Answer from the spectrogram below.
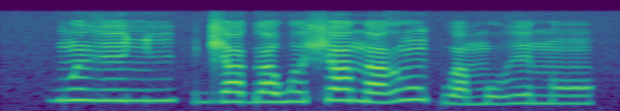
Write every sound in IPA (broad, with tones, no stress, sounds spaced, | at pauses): ɡʷ ɛ̃˦ ɣ eː˦ ɲ i˦ | d͡ʒ a˧ ɡ a˧ w ə˧ ʃ a˦ n a˧ ɣ ɔ̃˦ kʷ a˨ m o˨ ɣ e˧ n ɔ̃˧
